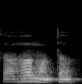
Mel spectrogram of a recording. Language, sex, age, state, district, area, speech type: Odia, male, 30-45, Odisha, Kandhamal, rural, read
